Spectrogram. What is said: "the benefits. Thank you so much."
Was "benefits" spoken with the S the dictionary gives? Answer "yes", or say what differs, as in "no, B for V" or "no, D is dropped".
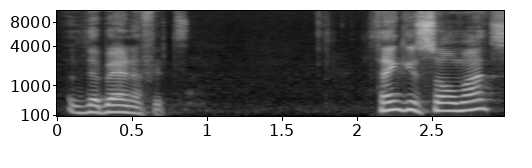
no, S is dropped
